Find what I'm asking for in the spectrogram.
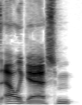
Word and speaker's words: Allagash: Okay, so this starts on August 20th, 1976, in I think it's Allagash is how you pronounce it.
